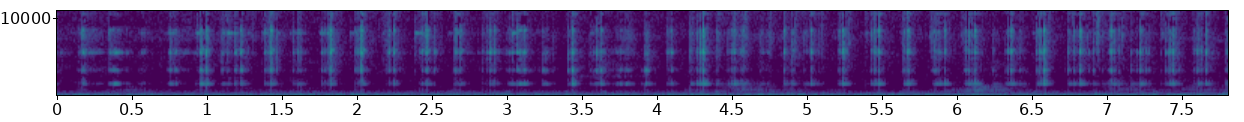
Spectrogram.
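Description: A small, hollow, ribbed cut-glass vase that appears empty is held in both hands outdoors under an umbrella and tapped and scratched with fingertips and nails. The result is a steady stream of quick, light clinks with short, bright glassy ringing over a constant low rumble, with rain possibly audible in the background.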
